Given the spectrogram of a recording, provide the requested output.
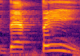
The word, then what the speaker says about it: detém: Você vê que detém soa mais forte a última sílaba. Por isso é oxítona, recebe um acento agudo.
